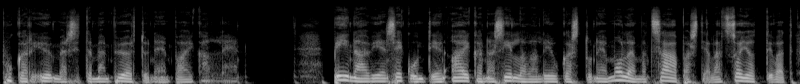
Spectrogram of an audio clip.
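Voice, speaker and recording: A storyteller reading a children's story aloud in a steady, measured way. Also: medium pitch, slightly rough, dry recording, clean studio sound. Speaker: narrator.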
